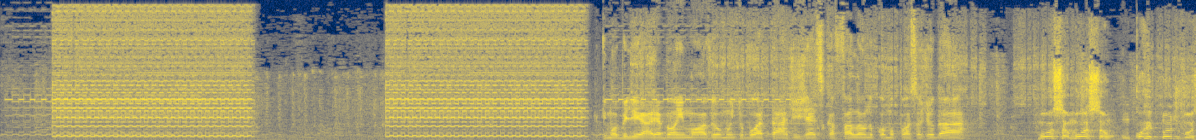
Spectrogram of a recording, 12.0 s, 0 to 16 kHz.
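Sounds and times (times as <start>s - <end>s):
shop telephone ringing in long electronic bursts: 0.0s - 2.7s, 3.8s - 8.2s
speech: 6.1s - 9.8s, 10.4s - 11.9s.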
